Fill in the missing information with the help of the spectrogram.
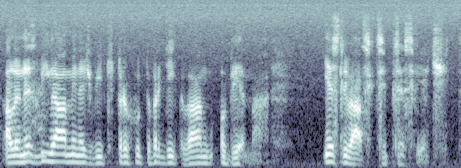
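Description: A man's voice: medium pitch, darkish tone, husky, dry recording, natural voice. A man voicing a stern, cryptic older man. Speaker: dubbing actor. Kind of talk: dubbed telenovela acting.

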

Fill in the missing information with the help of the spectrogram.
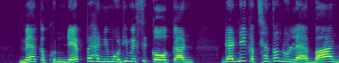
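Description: A woman narrates a first-person diary story with lively, sassy delivery. Her voice sits high and sounds bright and forward. The recording is close and dry, with no room sound. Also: fast, no room sound.

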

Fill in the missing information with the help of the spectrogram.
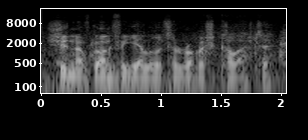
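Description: A man's voice: low voice, fairly even intonation, racing. A young man, a farmer chatting casually to a body-worn camera while he works cattle in an outdoor yard. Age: young adult. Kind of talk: casual farm vlog narration. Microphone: body-worn action camera. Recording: loud outdoor noise, clanking gates.

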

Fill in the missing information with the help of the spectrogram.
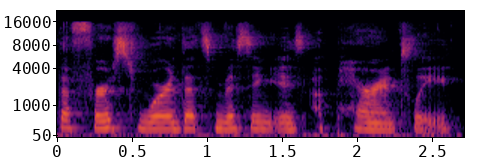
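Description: Young american lady english teacher, clear explainy talk, normal pitch, indoors. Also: little pitch movement, normal speed, darkish tone. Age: young adult. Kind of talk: scripted lesson to camera. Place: small furnished room indoors. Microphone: clip-on lapel mic.

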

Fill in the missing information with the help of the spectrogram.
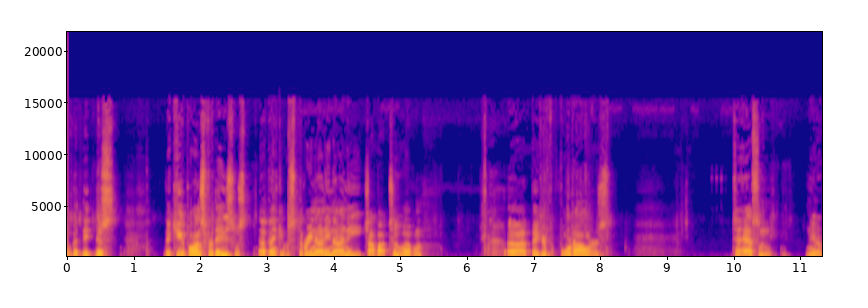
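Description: In a garage with a concrete floor, a home mechanic chats his way through a tool review, rambling folksily and leaning on fillers. His pitch is fairly low with a touch of mellowness, and the clip comes from a handheld phone.

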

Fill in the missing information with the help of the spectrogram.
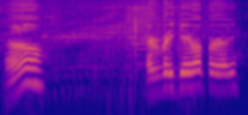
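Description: A man chatting excitedly outdoors while riding snowmobiles in an open snowy field. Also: high voice, fairly quick, loud music behind the voice. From Canada. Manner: excited, laughing, loose. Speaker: snowmobile rider filming. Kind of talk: casual outdoor chat. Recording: loud engine noise behind.

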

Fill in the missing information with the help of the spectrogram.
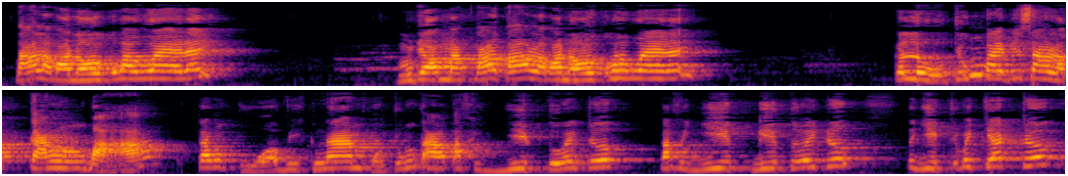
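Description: High, bright-voiced woman ranting angrily. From Vietnam. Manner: shouting insults, coarse swearing, repetitive. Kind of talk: angry livestream rant.

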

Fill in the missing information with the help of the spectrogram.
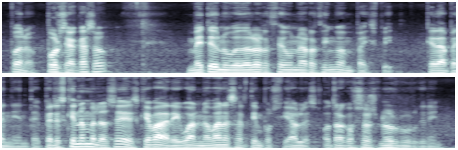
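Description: A man's voice: on the low side, rapid-fire, pushed and bright. Joking young man streaming. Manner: laid-back, joking, laughs often. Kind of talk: casual live-stream chat reading viewer comments.

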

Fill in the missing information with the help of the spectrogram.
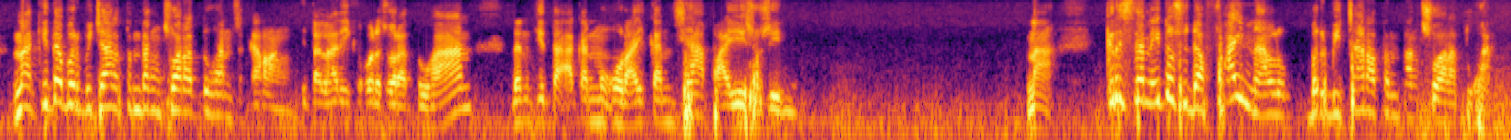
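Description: A man's voice: high-pitched, sharp tone, a little hiss or hum, rough recording. A man arguing his case in a live online debate, emphatic, repeating points and answering his own rhetorical questions.

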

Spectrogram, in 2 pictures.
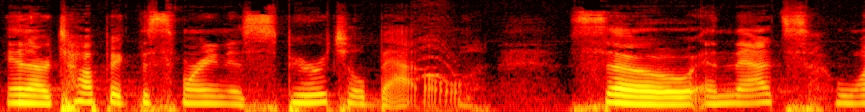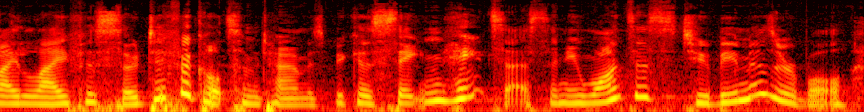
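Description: A woman's voice: medium pitch, animated, a little fast, darkish tone, in a large hall. A woman leading worship in church, making casual, joking announcements to the congregation.

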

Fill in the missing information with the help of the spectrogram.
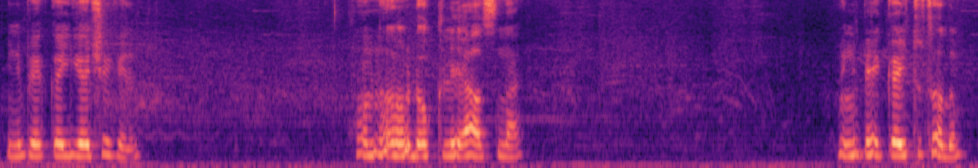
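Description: A woman giving live commentary over her own gameplay, excitably cheering and scolding the units on screen. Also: a little high, normal speed, long pauses, faint music behind, low-quality recording. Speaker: gamer.

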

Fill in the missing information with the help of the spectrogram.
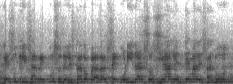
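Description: A middle-aged man with a Mexican accent giving a combative, crude protest speech from an outdoor stage, talking into a handheld mic. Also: very high voice. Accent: Mexican Spanish. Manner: combative, crude, calls the crowd comrades. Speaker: union leader giving a rally speech. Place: outdoor stage at a street rally. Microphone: handheld mic through a PA, filmed from the crowd. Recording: distant, echoey, muffled amateur video of a PA.

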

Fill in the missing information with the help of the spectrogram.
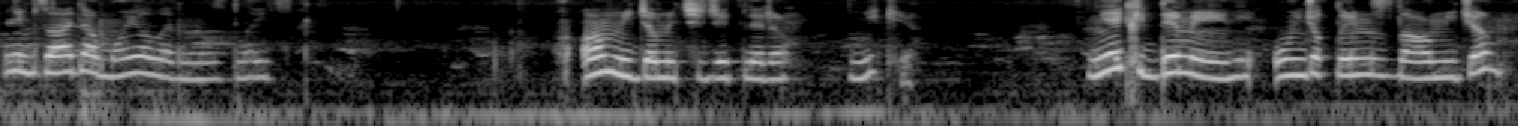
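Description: A woman's voice: sits high, slow, long pauses, warm tone. A woman vlogging over a game, venting to her viewers in an exasperated, casual way.

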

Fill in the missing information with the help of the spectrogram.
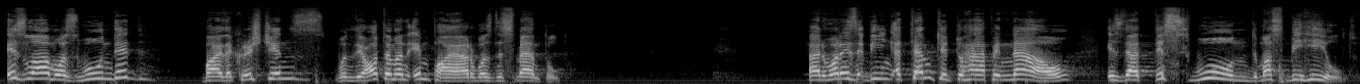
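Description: A middle-aged man from the Middle East giving a slow, emphatic lecture at a prophecy conference in a large hall with an audience. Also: high-pitched, fairly bright tone. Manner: slow emphatic delivery with gestures. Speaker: conference speaker. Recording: long hall reverb.

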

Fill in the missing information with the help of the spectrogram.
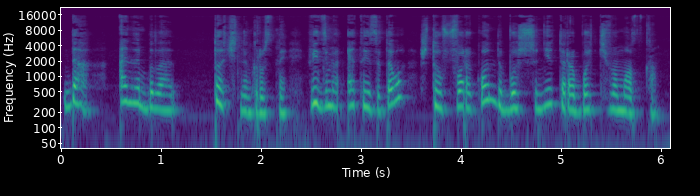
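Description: A woman's voice: fairly high pitch, fairly quick, warm tone, breathy edge. Woman doing an indignant fairy girl. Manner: indignant, sarcastic.

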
